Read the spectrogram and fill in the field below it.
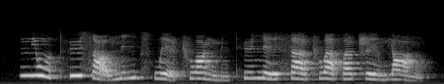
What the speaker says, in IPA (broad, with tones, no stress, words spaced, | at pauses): n̪jo˥˩ʊ̯t̪ʰy˥ sɑ̰˨˩ʊ̯n̪i˧˥ŋt͡sʰwḛ˨˩ɪ̯ ʈ͡ʂwɑ˥˩ŋmy˩n t̪ʰy˥ne˧˥ɪ̯ sä˥˧ ʈ͡ʂwä˥˩fä˥ʈ͡ʂe˥˧ɪ̯mjɑ˥˩ŋ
